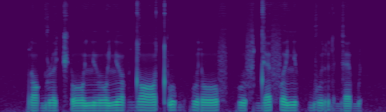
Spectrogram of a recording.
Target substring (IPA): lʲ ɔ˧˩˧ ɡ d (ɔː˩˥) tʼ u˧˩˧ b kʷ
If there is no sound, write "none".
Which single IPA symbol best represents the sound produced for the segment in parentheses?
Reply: ɔː˧˩˧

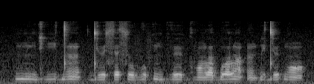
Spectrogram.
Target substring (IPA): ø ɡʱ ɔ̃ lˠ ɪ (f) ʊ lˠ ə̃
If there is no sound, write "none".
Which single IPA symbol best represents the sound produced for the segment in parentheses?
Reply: ɓ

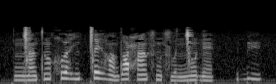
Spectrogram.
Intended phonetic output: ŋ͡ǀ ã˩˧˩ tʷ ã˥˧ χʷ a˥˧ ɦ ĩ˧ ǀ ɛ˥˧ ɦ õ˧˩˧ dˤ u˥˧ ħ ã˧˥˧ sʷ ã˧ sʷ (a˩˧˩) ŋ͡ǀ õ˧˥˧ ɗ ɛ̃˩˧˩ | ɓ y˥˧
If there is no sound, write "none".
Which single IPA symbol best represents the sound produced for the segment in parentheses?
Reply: a˩˧˩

